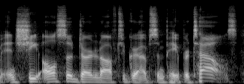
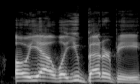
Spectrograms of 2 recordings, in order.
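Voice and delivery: put-on yelling, higher pitch; 6 semitones higher than usual. Telling a story of a confrontation, retelling a woman yelling back. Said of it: "She started yelling back".

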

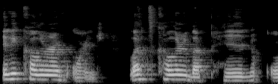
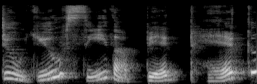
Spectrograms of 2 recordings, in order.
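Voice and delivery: rising, lifting intonation on "pig". Speaker reads a sentence aloud for a listener to follow along, in a question voice. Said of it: "read this question sentence with a question voice".

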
